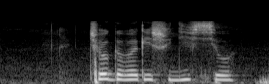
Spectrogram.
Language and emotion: Russian, angry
